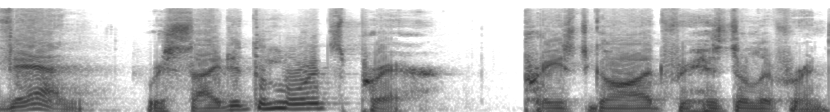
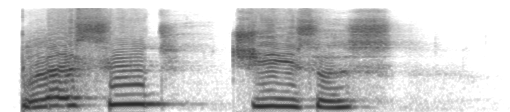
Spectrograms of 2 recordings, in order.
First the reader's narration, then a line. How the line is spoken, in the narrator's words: after 2 hours of prayer, Lukins suddenly relaxed and exclaimed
